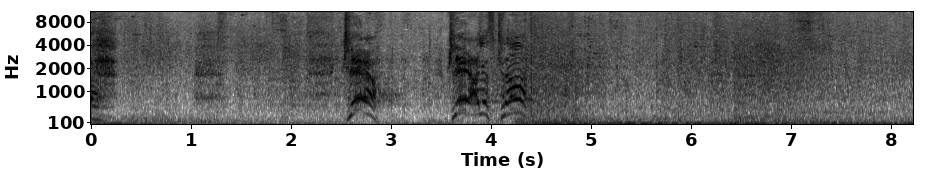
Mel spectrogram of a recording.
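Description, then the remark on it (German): A truck explosion blows the truck into a thousand pieces, giving way to a heavy, sustained low rumble filling the background, with mechanical clatter, just after a man shouts out urgently twice. “Eine Explosion zerteilte den LKW in tausend Stücke und schleuderte Leon gegen einen anderen Wagen.”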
